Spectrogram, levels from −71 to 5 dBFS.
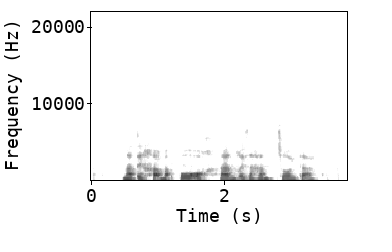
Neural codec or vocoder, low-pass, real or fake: none; 7.2 kHz; real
